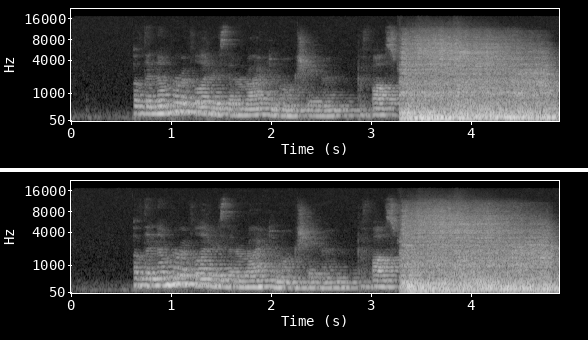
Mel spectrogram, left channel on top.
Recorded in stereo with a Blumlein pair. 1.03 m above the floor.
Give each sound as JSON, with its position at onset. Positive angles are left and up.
{"t": 0.6, "sound": "a woman speaking", "azimuth_deg": 0, "distance_m": 1.0}
{"t": 3.3, "sound": "an explosion", "azimuth_deg": 20, "distance_m": 1.0}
